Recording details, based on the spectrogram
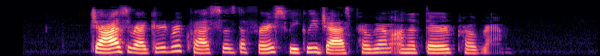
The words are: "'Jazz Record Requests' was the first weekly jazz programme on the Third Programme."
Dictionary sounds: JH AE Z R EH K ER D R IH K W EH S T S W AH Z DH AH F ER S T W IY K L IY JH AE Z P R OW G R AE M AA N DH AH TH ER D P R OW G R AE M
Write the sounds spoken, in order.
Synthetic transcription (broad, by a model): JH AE Z R EH K ER D R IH K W EH S T W AH Z DH AH F ER S T W IY K L IY JH AE Z P R OW G R AE M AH N DH AH TH ER D P R OW G R AE M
